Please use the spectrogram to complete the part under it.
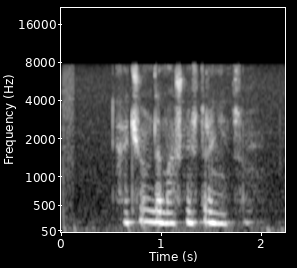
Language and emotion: Russian, neutral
